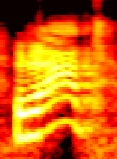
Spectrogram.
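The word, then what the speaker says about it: wrath: silent है it's right W silent है देखो रथ रथ मतलब गुस्सा रिंग रिंग मतलब निचोड़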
